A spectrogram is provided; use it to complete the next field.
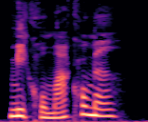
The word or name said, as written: mikromakromad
